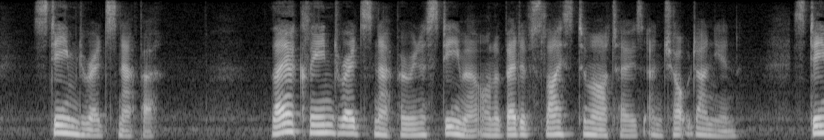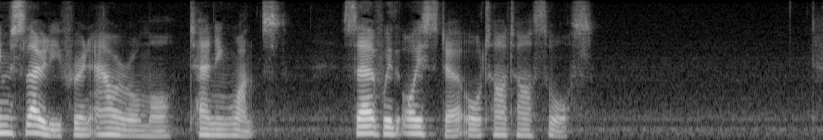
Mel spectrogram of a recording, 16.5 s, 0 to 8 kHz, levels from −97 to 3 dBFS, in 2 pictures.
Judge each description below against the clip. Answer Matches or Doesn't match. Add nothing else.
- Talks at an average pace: Doesn't match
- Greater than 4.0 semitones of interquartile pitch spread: Matches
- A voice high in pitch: Doesn't match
